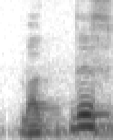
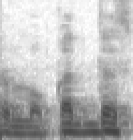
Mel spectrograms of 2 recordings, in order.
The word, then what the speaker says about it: مقدس: المقدس کہا جاتا ہے۔ مقدس بھی اور مقدس بھی دونوں تلفظ صحیح ہیں۔ یہ حرم مکہ سے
